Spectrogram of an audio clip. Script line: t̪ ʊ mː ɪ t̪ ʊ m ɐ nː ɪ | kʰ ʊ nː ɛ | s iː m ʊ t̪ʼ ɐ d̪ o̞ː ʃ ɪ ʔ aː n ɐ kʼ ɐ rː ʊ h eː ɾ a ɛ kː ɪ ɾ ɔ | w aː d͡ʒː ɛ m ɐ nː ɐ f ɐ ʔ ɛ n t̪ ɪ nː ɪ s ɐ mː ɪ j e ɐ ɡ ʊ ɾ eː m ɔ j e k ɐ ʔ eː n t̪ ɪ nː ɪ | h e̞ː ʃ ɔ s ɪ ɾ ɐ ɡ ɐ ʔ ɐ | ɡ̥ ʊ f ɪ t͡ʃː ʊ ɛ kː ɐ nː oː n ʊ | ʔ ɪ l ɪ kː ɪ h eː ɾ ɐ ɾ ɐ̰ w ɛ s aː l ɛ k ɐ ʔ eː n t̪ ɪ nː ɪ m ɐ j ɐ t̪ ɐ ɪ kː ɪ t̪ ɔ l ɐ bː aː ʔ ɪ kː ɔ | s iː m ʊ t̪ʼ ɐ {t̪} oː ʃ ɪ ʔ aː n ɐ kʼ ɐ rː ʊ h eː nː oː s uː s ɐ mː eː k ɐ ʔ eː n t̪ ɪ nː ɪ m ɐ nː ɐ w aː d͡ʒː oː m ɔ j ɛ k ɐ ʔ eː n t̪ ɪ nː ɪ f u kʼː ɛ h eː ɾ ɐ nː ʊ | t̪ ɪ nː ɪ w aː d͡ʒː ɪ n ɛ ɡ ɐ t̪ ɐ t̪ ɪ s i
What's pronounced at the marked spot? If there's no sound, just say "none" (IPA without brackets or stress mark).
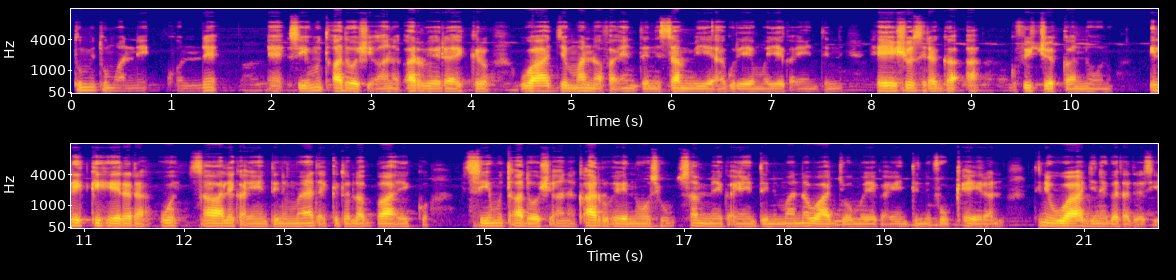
d̪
